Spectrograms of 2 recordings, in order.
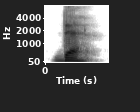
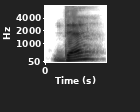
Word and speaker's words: da: Finally, in Egyptian Arabic, the initial ha disappears, resulting in da, di, and dol.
